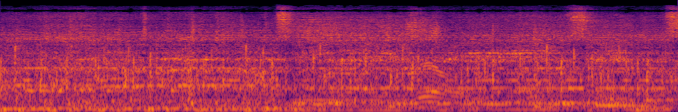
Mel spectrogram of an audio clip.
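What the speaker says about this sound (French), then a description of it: "Et c'est applaudi dans la salle Louis Blasé" A large audience in a hall during a fashion show claps and cheers continuously, a dense, loud wash of applause throughout with voices mixed in.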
